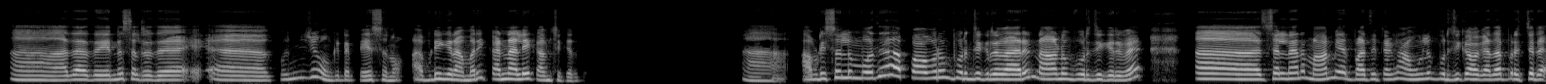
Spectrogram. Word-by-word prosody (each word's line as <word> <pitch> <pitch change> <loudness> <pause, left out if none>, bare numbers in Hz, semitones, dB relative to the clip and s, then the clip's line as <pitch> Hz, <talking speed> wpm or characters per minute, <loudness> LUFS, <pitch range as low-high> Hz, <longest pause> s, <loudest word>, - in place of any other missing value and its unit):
அ, - - -3 0.5
அதாவது, 215 0 0
என்ன 230 +3 -2
சொல்றது? 205 -3 -2 0.5
அ - - -2 0.6
கொஞ்சம் 305 +7 -6
உன்கிட்ட 200 -1 -7 0.2
பேசணும் 195 -2 -5 0.2
அப்டிங்ற 230 +1 +1
மாரி 275 - -1
கண்ணாலயே 250 +1 +5
காமிச்சுக்கிறது. 180 -4 -6 1.6
ஆ. 215 - -9 0.6
அப்டி 250 +3 -2
சொல்லும்போது 305 +2 -1 0.2
அப்போ 365 -5 -4
அவரும் 305 0 -2
புரிஞ்சுக்கிருவாரு. 240 -2 +3 0.2
நானும் 245 -1 +3
புரிஞ்சுக்கிருவேன். 225 - -1 0.6
ஆ. - - +6 0.7
சில 255 0 +2
நேரம் 275 -1 0
மாமியார் 260 -1 -1
பார்த்துட்டாங்கன்னா, 240 +2 -1
அவங்களும் 245 +2 -3
புரிஞ்சுக்குவாங்க, 230 -1 0
அதான் 235 +1 +1
பிரச்சனை. 235 -1 0
240 Hz, 115 wpm, -23 LUFS, 220-260 Hz, 1.6 s, ஆ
